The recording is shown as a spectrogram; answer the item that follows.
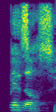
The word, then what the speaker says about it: Bezos: I can never pronounce his name. – Bezos. – It's a bit embarrassing. – Bezos. Yeah.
